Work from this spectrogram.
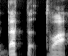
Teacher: You have to literally get the audio of two takaras there. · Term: dvitva of takara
